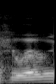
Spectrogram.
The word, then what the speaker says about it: Herrera: of Carolina Lina advaitha or Carolina Herrera if you can't roll your R's including the really beautiful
